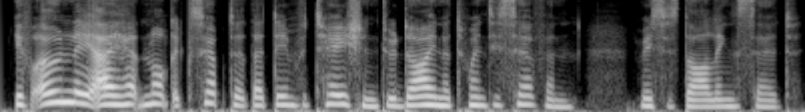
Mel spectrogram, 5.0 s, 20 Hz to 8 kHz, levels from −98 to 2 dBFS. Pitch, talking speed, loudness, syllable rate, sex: 215 Hz, 190 wpm, -20 LUFS, 5.7 syllables/s, female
